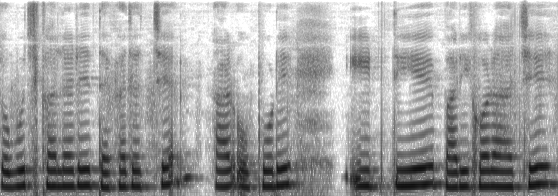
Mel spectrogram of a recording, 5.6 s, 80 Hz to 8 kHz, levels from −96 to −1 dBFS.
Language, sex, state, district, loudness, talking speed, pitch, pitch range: Bengali, female, Jharkhand, Sahebganj, -13 LUFS, 130 wpm, 235 Hz, 230-250 Hz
